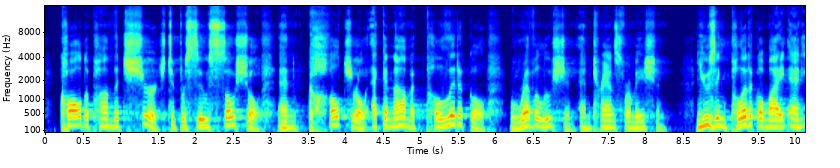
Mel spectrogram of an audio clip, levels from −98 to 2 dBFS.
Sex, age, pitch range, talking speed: male, 50-69, 130-190 Hz, 105 wpm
